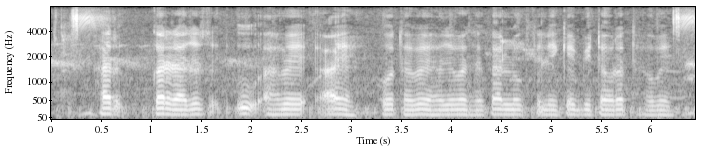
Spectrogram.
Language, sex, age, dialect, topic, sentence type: Bhojpuri, female, 25-30, Northern, banking, statement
